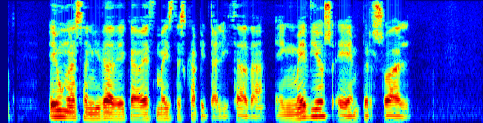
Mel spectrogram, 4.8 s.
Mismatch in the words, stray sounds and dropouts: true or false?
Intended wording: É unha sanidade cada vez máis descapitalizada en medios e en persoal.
false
